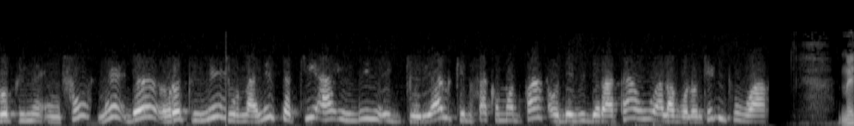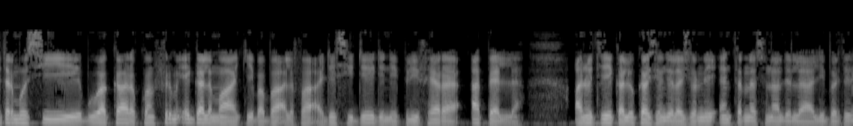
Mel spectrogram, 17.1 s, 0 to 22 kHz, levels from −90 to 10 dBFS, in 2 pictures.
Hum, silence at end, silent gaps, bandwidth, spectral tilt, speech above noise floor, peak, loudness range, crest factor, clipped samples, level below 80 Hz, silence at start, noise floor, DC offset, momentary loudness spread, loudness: none; 0 s; none; 8 kHz; -4.5 dB/octave; 31 dB; -6 dBFS; 8 LU; 18 dB; under 0.1%; -60 dBFS; 0 s; -56 dBFS; under 0.1%; 11 LU; -26 LUFS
